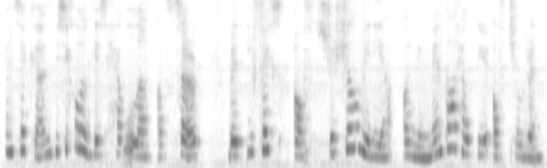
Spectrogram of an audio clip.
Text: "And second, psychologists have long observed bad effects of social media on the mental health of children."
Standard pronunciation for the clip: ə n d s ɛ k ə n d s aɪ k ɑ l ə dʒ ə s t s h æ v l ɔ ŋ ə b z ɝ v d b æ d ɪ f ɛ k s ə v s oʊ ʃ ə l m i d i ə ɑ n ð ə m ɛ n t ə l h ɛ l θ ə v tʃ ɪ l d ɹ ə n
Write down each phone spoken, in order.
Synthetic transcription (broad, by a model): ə n s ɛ k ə n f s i k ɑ l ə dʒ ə s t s h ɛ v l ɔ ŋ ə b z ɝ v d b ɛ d ɪ f ɛ k s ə f s oʊ ʃ ə l m i d i ə ɑ n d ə m ɛ n t ə l h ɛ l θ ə f tʃ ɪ l d ɹ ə n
